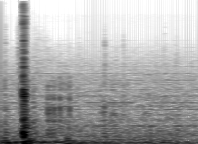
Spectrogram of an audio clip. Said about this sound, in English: After a while, you hear a car door open.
